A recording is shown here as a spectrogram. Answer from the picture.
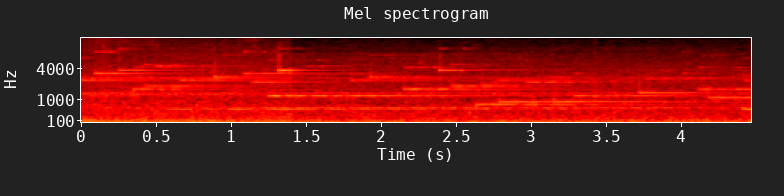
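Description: Wind chimes ringing: many short, clear notes at scattered pitches, struck at random and overlapping, over a low rumble.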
